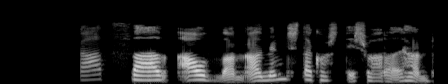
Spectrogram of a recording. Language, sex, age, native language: Icelandic, male, 11, Icelandic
